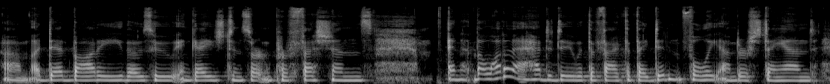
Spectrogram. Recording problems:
squashed, flat; heavily

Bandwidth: 15.5 kHz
